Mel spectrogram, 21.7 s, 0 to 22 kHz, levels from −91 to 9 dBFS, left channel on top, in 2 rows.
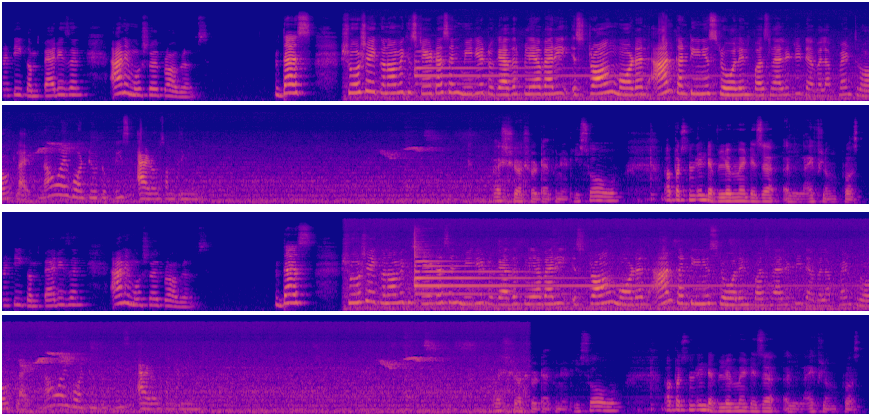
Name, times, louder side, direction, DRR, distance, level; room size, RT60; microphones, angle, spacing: voice 1, 0.0-2.5 3.4-13.4, left 4 dB, 45° left, 0.8 m, -34 dB
sound 1, 4.2-17.5, right 4 dB, 45° right, 0.8 m, -47 dB
sound 2, 5.1-11.5, right 8 dB, 75° right, 0.4 m, -41 dB
voice 2, 16.6-21.5, left 3 dB, 80° left, 1.0 m, -40 dB
12.5 x 4.4 x 6.0 m
head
